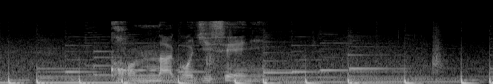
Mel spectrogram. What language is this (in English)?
Japanese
